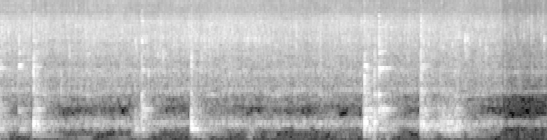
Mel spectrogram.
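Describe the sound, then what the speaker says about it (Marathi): Chopped tomatoes stir-fried in a pan until soft while making paneer biryani: a steady close sizzle broken by several distinct scraping stirs of a spatula, with no voices. "आता टोमॅटो आहे तो थोडासा मऊ होईपर्यंत परतून घ्यायचा आहे."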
